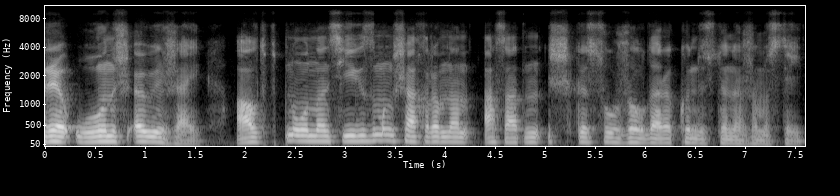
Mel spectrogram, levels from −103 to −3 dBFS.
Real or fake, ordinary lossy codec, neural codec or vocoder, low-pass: real; Opus, 32 kbps; none; 7.2 kHz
